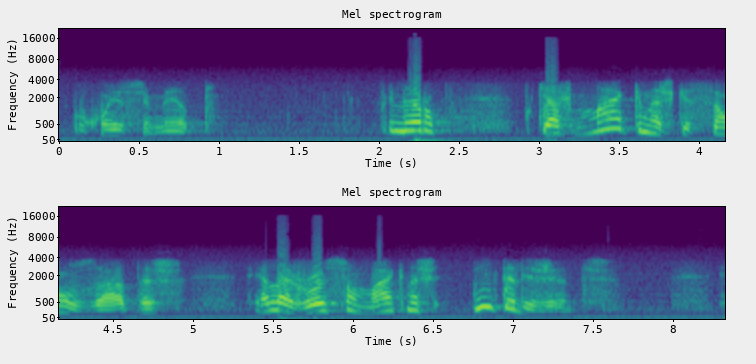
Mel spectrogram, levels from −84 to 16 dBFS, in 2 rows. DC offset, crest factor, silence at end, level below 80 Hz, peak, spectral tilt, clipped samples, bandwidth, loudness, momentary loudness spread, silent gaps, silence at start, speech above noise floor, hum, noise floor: under 0.1%; 14 dB; 0.75 s; -50 dBFS; -2 dBFS; -5 dB/octave; under 0.1%; 13.5 kHz; -14 LUFS; 20 LU; none; 0.1 s; 34 dB; none; -47 dBFS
